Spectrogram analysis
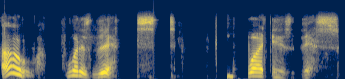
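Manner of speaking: slow, drawn-out wondering; slow amazed. Real, not acted. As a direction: stretch it out in awe.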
